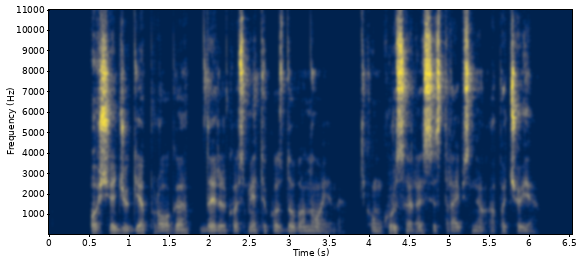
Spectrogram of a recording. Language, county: Lithuanian, Utena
